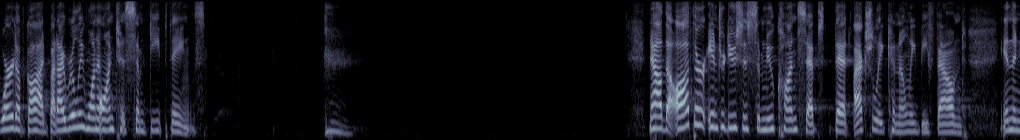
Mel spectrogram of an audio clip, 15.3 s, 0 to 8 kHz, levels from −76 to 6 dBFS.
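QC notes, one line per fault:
1.50–1.52 s, skip ahead: roughly 0.4 s of audio was dropped while later audio was already waiting, so playback jumps straight from "but I really want" to "on to" with no gap. A stretch of speech is simply missing, joined almost seamlessly.
2.12–3.12 s, jitter buffer speed-up: with too much audio still buffered, the receiver kept cutting short pitch-period pieces, around 50 ms in total. Just after "on to" the speech runs about 5% fast at unchanged pitch and sounds slightly hurried.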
